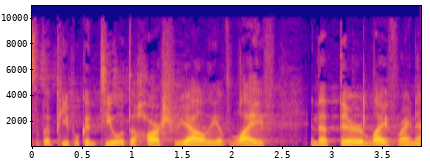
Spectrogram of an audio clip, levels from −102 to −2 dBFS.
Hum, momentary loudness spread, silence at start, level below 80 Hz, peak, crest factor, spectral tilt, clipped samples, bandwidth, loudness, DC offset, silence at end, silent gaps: none; 9 LU; 0 s; -76 dBFS; 0 dBFS; 18 dB; -5.5 dB/octave; under 0.1%; 10 kHz; -18 LUFS; under 0.1%; 0 s; none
